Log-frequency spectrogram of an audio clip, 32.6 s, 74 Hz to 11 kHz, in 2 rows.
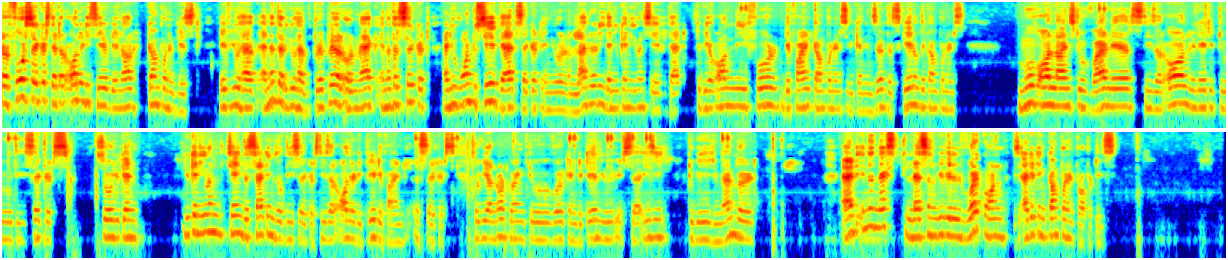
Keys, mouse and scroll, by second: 9.8 click, 14.6 click, 15.3 scroll down 1, 15.9 middle click, 16.4 click, 20.1 scroll up 1, 21.3-21.8 scroll down 1, 21.8 click, 23.9 click, 27.1 scroll down 1, 28.0-28.6 scroll up 2, 28.3 middle click, 28.9-31.3 middle drag.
